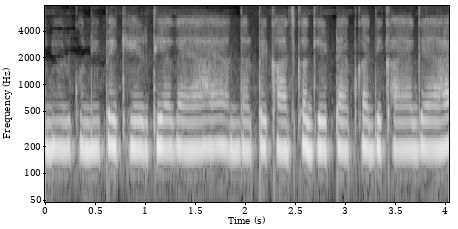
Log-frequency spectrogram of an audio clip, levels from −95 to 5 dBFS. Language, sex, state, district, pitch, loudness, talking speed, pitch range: Hindi, female, Haryana, Rohtak, 195 Hz, -14 LUFS, 250 wpm, 190-200 Hz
